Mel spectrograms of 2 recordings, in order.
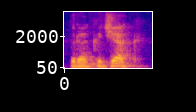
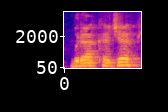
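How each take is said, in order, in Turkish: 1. Ortadaki ünlü daralmış, kapalı bir ünlüdür. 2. Ortadaki ünlü tam, açık bir ünlüdür. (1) "Harf daralması kuralı gereği bırakacak deriz" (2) "bırakacak şeklinde yazılır"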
